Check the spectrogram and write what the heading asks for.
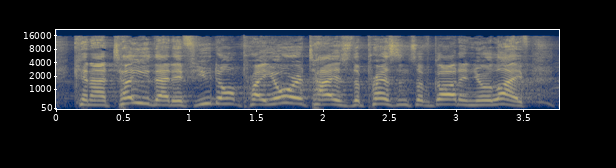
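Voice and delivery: ordinary delivery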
